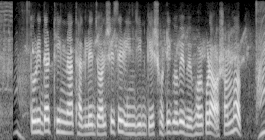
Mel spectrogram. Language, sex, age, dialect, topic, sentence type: Bengali, female, 18-24, Rajbangshi, agriculture, question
